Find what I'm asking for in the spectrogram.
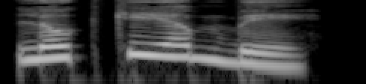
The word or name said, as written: ಲೊಕ್ಕಿಯಬೆ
